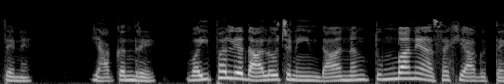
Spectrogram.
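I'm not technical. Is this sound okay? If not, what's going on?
No. MP3 compression is audible throughout the speech. Nothing above about 8.3 kHz remains, so it sounds dull and watery, likely from an encoder short on data that discarded the treble and faint detail to save space.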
